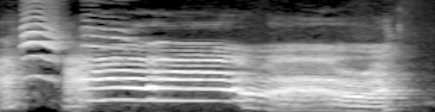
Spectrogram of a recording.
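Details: Pet dog vocalizing indoors in a drawn-out, talking-like way: a sharp yip, then a sustained harmonic howl that holds level and then sags and wavers lower before ending, about three seconds of continuous voice.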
